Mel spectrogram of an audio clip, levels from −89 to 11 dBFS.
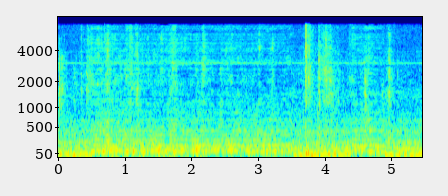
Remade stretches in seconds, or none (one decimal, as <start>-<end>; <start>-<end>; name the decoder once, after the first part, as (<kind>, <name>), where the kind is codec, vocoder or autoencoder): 0.5-3.5 (vocoder, HiFi-GAN); 4.4-4.9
